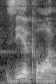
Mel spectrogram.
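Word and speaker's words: Xiuhcoatl: I had to look that up to make sure I pronounced that correctly. Ziacoatl.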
